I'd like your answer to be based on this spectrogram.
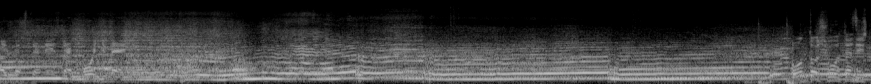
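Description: Renault rally car, a Clio Sport or Twingo RX S1600, screaming past at speed on a stage, heard from outside: a loud, high revving engine rising and falling through gear changes for several seconds, close and continuous.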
